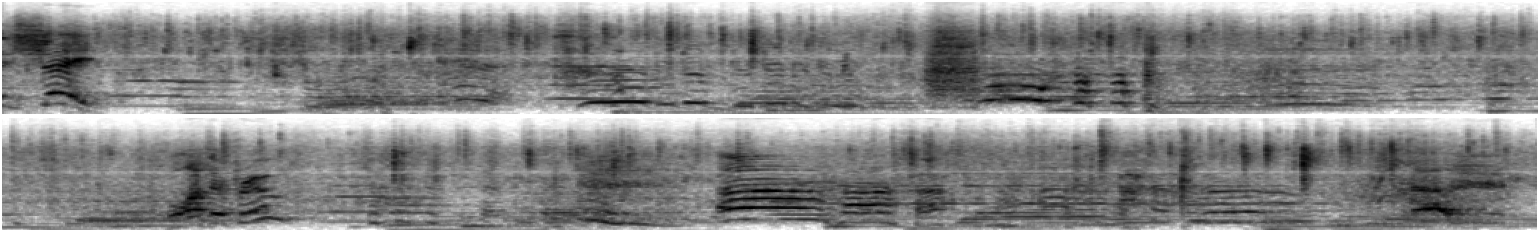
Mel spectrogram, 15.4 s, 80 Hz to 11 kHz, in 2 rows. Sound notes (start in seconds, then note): 4.6 chuckles; 9.3 chuckling; 12.2 sighing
